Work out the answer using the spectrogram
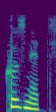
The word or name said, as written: Kuznets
